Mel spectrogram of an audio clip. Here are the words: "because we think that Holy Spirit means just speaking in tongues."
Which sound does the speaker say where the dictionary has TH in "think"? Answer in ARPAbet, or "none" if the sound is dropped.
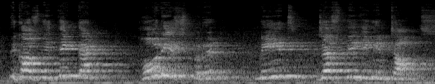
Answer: T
